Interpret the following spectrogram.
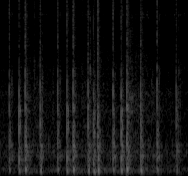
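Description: Speed bag being punched and rebounding off its overhead platform: a fast, even run of faint taps, about seven or eight a second.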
